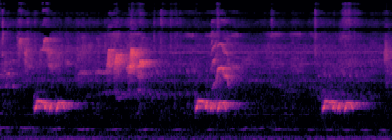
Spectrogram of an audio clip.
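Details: Zebra dove in training, singing with a pleasing voice and well-flowing verse phrasing: three low, rolling, stuttered coos, each under a second, about two seconds apart, with fainter higher chirps from other birds and a steady low background hum.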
